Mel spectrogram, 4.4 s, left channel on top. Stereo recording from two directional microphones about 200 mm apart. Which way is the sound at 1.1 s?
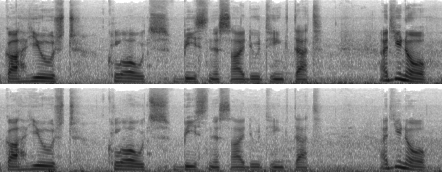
20° right (ahead or behind).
